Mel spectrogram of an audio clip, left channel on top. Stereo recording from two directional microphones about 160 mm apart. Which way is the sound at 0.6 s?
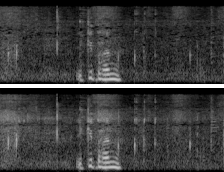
50° right (ahead or behind).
